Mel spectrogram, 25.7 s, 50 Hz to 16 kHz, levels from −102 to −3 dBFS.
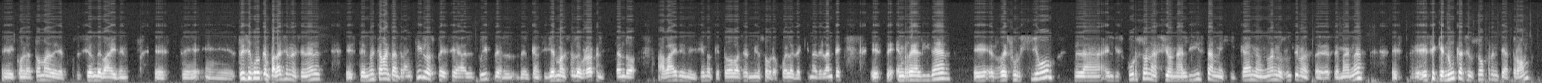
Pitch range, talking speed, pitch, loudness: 130-185 Hz, 165 wpm, 145 Hz, -17 LUFS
